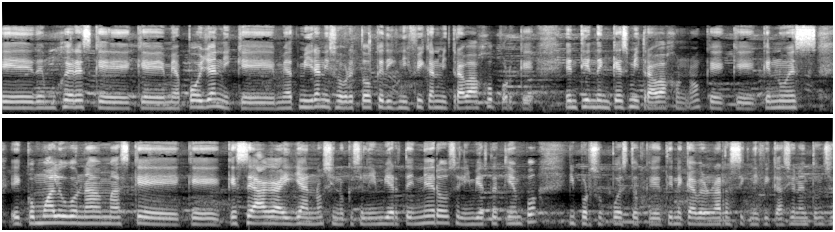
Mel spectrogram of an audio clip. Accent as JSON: {"language": "Spanish", "town": "Tlaxco", "region": "Tlaxcala", "country": "Mexico", "said": "Yo soy de Tlaxco, Tlaxcala."}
